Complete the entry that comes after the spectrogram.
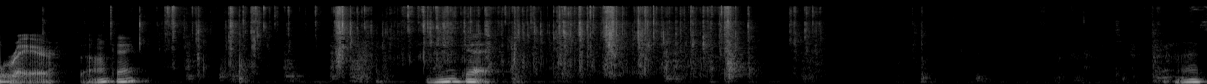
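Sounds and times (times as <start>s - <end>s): foil wrapper crinkling: 1.4s - 8.4s.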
